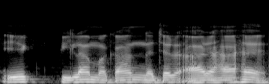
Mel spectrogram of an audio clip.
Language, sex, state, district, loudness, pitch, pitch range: Hindi, male, Bihar, Patna, -15 LUFS, 105 Hz, 100-115 Hz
